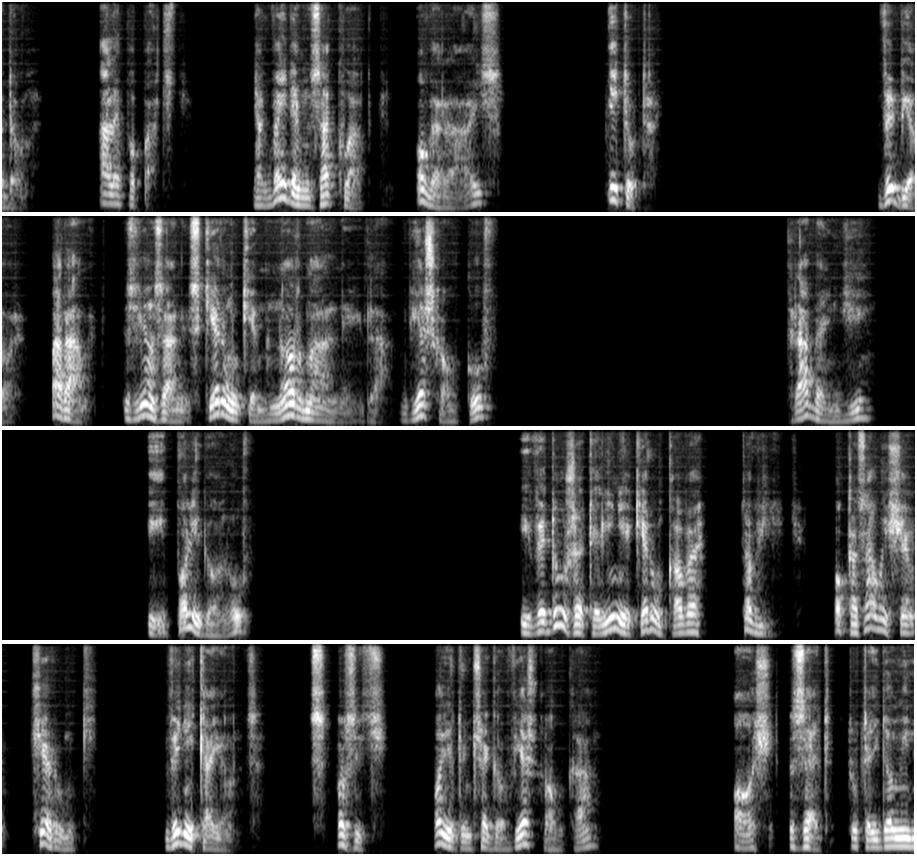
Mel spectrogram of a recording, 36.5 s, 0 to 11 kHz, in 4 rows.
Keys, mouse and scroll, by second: 4.6-25.1 drag, 31.9 click.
